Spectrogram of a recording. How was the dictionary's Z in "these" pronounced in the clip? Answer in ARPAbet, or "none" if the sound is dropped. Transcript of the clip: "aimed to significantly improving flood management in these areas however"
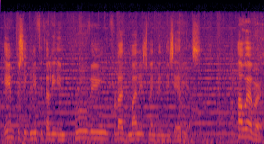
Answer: S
